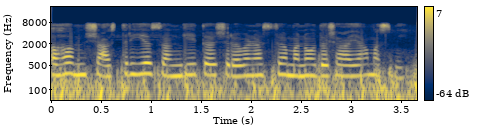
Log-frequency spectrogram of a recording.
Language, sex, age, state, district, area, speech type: Sanskrit, female, 18-30, Maharashtra, Wardha, urban, read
